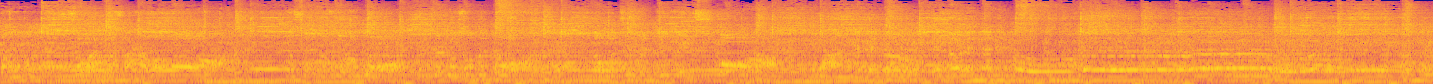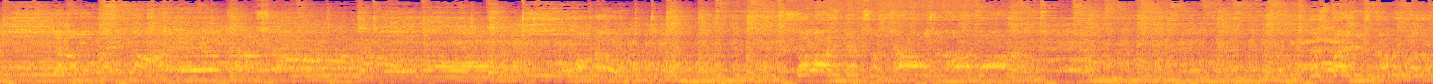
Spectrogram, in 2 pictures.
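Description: Heavy metal band playing live and loud, with distorted guitars, bass, pounding drums and shouted, growled vocals, heard from the crowd in a concert hall.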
